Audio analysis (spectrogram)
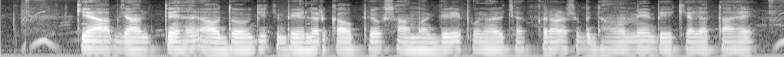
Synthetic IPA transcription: kjaaːpd͡ʒaːnt̪eɦɛ̃ʔɔːd̪oːɡɪkbeːləɾkaʊpjoːɡsaːməɡɾipʊnəɾt͡ʃəkɾəɽ̃sʊʋɪd̪ʱaːõmẽbʱikijad͡ʒaːt̪aɦɛː

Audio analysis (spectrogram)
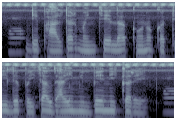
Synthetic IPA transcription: ɖipʰalʈəɾmənt͡ʃelʌkonokət̪ilepəjsaud̪ʱaɾimilbenikəɾe

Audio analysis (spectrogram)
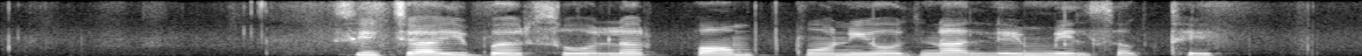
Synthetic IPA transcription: sĩt͡ʃaːibəɾsoːləɾpə̃mpkɔːnjoːd͡ʒnalemɪlsəkt̪ʰeː

